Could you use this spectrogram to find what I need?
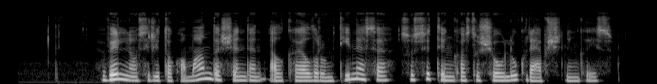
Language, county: Lithuanian, Kaunas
